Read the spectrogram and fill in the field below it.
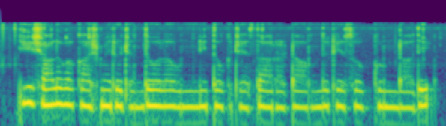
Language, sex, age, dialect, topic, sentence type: Telugu, female, 18-24, Southern, agriculture, statement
